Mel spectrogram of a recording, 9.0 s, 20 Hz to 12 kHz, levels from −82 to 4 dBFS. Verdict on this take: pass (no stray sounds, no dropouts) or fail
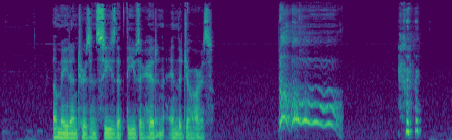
fail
